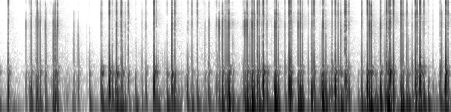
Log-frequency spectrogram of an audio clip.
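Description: Long nude acrylic nails rapidly scratch a hollow woven steel microphone grille. It makes a dense stream of quick, scuffing scrapes with a heavy, rumbly low end and bright, crackly edges that swell and fade in irregular bursts.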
